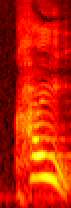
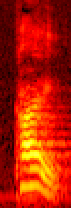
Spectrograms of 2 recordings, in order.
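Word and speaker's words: 会: 여기 서 음독 은 " 카이 " 로 읽습니다 .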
